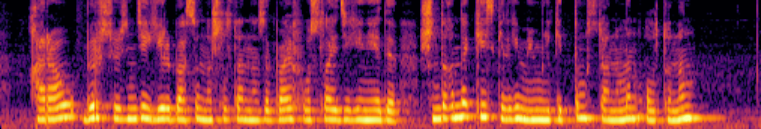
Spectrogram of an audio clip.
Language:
Kazakh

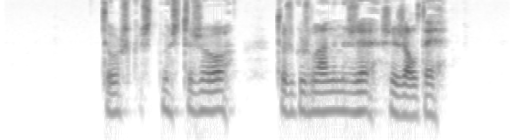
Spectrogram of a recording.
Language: Mari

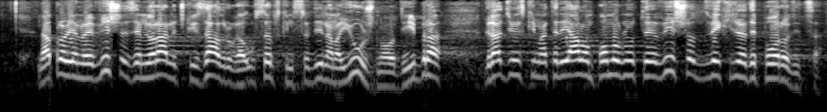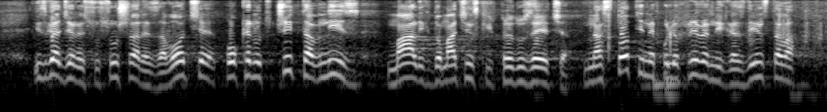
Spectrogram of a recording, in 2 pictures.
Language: Serbian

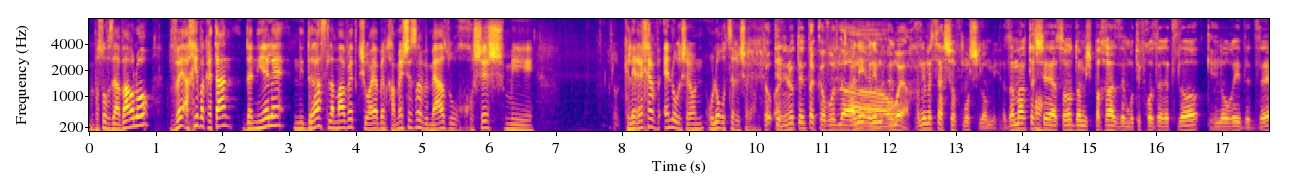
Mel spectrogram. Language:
Hebrew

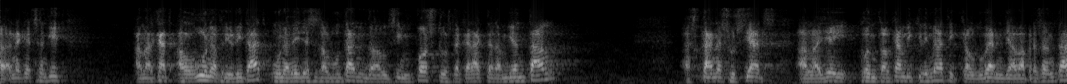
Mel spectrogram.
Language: Catalan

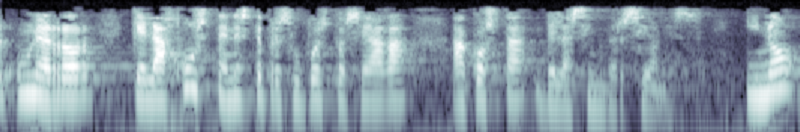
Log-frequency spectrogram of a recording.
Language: Spanish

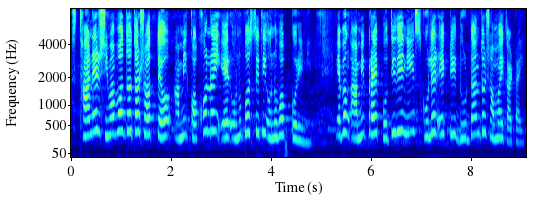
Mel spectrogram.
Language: Bangla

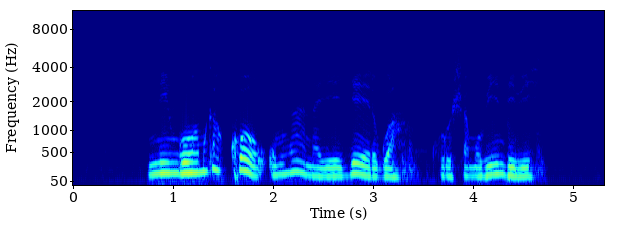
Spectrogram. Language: Kinyarwanda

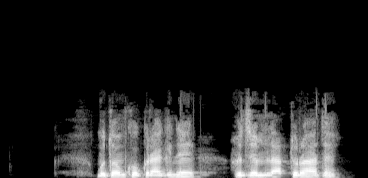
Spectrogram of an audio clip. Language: Uzbek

